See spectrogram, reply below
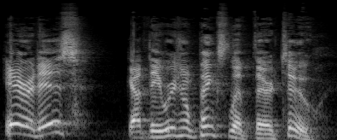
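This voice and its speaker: A man's voice: sits high, big pitch swings, fast talker, fairly bright tone, a little hiss or hum. Brash, swooping used car salesman. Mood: breezy, folksy. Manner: drawling showman's joking patter. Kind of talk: video game cutscene acting, 1940s American setting.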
